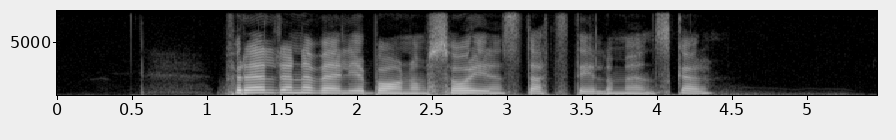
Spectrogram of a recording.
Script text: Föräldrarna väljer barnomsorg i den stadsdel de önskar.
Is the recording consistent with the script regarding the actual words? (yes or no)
yes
